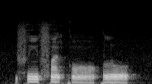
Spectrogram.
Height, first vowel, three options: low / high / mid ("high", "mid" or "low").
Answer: high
